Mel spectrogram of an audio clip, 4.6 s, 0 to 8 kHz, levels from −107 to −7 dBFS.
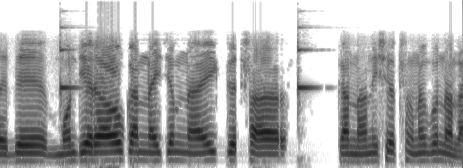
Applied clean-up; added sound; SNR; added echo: classical method spectral subtraction.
